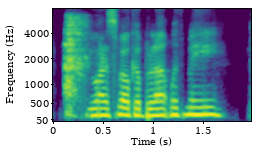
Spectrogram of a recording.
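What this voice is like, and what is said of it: Soft impression of another person's voice. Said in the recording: “Is that your impression? ... do your Snoop ... It's turning into Michael Jackson. ... He has a very soft delivery.”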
